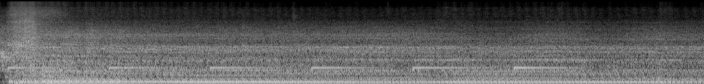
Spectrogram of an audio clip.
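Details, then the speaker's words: About 2001 Subaru Outback, first run after swapping crossed fuel lines, exhaust not fully fitted: loud even engine drone with faint whine on top; engine running great at idle, power steering pump whining, lots of smoke. "Engine's running great. The power steering pump is whining."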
